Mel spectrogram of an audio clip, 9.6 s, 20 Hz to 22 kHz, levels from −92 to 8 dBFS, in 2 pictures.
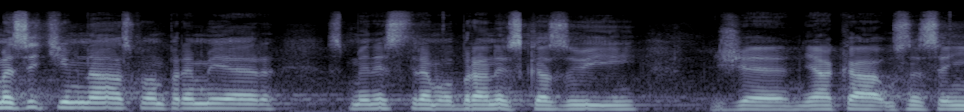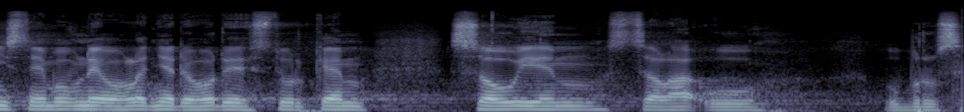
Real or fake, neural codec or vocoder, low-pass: fake; vocoder, 44.1 kHz, 128 mel bands every 256 samples, BigVGAN v2; 14.4 kHz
